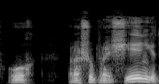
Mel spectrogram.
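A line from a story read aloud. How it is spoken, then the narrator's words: Hurried. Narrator (Russian): торопливо добавил я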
